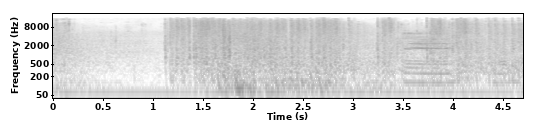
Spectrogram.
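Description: Gunfire in the video game The Division during a challenge mission at the Lexington Events Center, loud, dense bursts that roll on without a break.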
